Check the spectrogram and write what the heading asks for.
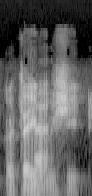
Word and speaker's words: Kota Ibushi: Allez voir parce que y a énormément de matchs géniaux, tous les Kota Ibushi, si je prononce bien son nom. – C'est ça, Kota Ibushi.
